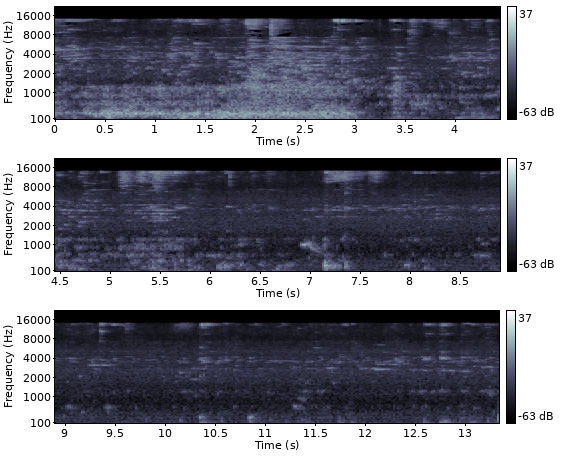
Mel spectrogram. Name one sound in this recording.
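A vehicle rumbles and rattles along while moving.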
